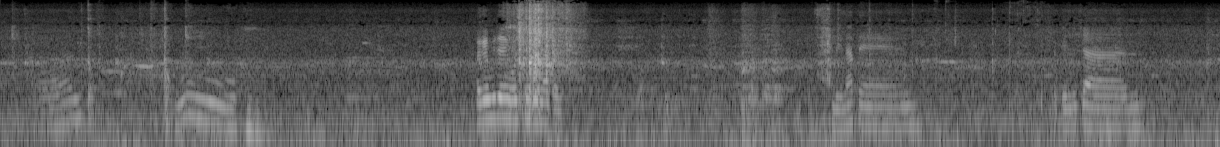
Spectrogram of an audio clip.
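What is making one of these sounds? A ticket machine plays short electronic chimes and prompts.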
